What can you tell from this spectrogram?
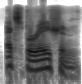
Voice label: "expiration", American

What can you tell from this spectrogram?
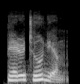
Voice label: "peritoneum", Indian; Dictionary

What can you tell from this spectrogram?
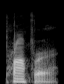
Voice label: "proffer", American

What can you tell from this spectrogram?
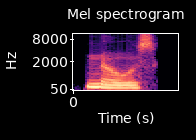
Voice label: "nose", Indian

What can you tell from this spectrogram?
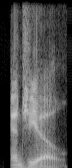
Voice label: "NGO", American

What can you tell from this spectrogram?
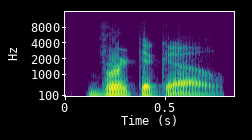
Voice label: "vertigo", American

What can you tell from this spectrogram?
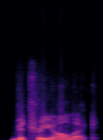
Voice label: "vitriolic", American

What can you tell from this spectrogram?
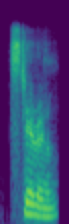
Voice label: "sterol", Indian

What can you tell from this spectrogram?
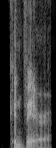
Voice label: "conveyor", American

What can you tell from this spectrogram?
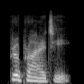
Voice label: "propriety", Indian; Dictionary

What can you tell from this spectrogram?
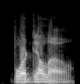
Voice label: "bordello", American

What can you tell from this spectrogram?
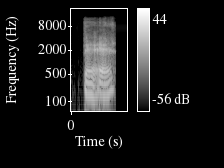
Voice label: "pare", Indian; Dictionary

